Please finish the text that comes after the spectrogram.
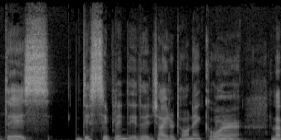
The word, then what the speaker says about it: Gyrotonic: But how this discipline the gyroonic or am I pronouncing it well? Gyotonic.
